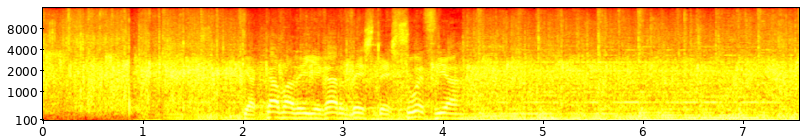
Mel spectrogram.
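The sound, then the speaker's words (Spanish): An audience in Málaga breaks into loud, sustained applause welcoming a guest being introduced, a dense steady patter of many hands clapping that continues to the end, with a man's voice speaking over it partway through. “Señoras y señores, un fuerte aplauso”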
